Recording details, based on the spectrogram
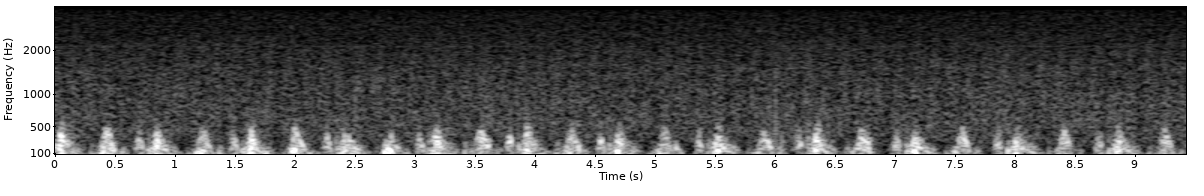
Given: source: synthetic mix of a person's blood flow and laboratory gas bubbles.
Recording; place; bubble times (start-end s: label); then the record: Doppler ultrasound of blood flow; precordium
5.12-5.23 s: bubbles
6.04-6.09 s: bubbles
From the record:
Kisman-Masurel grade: 121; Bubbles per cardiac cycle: 1 to 2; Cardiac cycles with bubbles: 10 to 50%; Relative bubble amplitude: barely perceptible (0.100 to 0.250); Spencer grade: 2 (many but less than half of the cardiac periods contain bubble signals, singularly or in groups); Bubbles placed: only in the low amplitude regions of the cardiac cycle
